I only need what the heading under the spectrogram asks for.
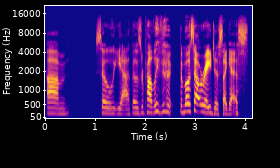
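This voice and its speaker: A young woman talks easily as a podcast guest. Her voice is smooth and clear, caught on a close, dry mic. She laughs often and restarts her sentences. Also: medium pitch, moderate pace, fairly bright tone, no echo. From United States. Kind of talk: casual interview chat.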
